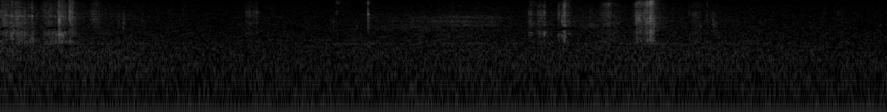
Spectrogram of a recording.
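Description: Mostly near silence, with faint clicks and rustles of a small clear plastic bead container being handled: a few just at the start and a short cluster about three seconds in.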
